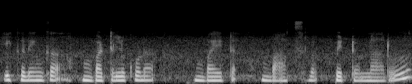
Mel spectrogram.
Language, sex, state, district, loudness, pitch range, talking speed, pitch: Telugu, female, Andhra Pradesh, Annamaya, -18 LUFS, 185-200 Hz, 100 wpm, 190 Hz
